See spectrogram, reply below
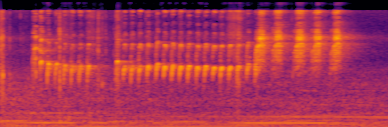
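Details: Cucak rante bulbul, a bird now becoming rare in the wild forests of Aceh, in a lively song used to tutor captive birds: fast series of bright, high chirping notes in rapid pulses, with brief whistled strokes and faint low hum behind.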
